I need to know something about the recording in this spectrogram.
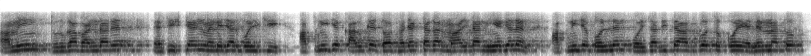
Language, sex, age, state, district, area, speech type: Bengali, male, 30-45, West Bengal, Purulia, urban, conversation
